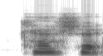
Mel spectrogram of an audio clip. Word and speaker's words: Kasia: Kasha is spelled Kasia, and it's Kasha, whatever, Advent Calendar.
